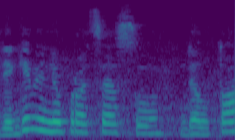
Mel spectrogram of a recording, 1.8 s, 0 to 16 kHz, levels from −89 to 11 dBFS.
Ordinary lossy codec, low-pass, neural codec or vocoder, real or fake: AAC, 48 kbps; 14.4 kHz; vocoder, 44.1 kHz, 128 mel bands every 256 samples, BigVGAN v2; fake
